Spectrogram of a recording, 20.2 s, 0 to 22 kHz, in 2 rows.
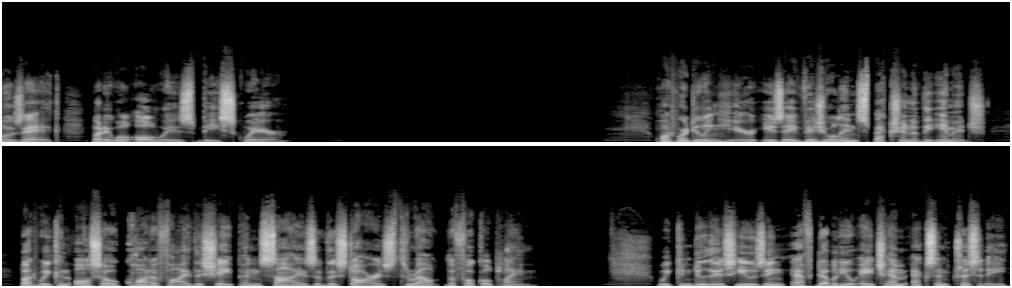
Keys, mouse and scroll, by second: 2.6 middle click, 2.6 click, 3.3 middle click, 3.3 click, 5.6 click, 7.9 click, 8.8-10.8 scroll down 2, 10.8 middle click, 11.5-17.9 scroll down 2, 17.9 click.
